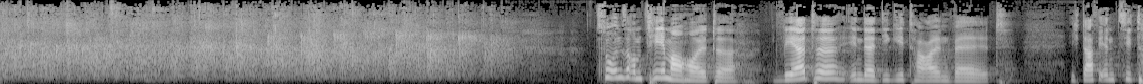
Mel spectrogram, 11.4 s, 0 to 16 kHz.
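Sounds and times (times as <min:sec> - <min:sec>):
sustained applause from an audience: 0:00.0 - 0:05.3
speech: 0:06.0 - 0:10.1, 0:10.7 - 0:11.4.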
